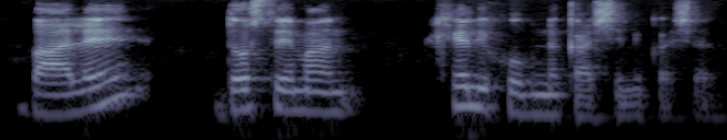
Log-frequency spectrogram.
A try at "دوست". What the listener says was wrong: اچھا یہ دوست ہے، تھوڑا سا اس کو کھینچ کے بولنا ہے. دوست اوریجنل لہجہ ہے نا اس میں.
